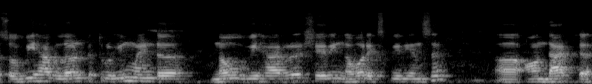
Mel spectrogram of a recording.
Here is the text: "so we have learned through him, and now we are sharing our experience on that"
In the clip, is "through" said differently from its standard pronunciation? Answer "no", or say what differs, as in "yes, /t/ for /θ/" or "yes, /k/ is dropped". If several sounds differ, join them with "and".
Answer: yes, /t/ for /θ/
